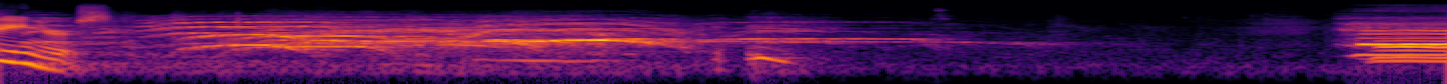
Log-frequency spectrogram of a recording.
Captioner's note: applause and cheering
